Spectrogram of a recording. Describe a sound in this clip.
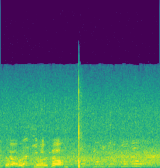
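A football is kicked with a thump.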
